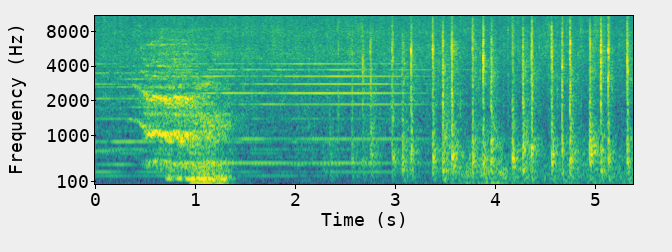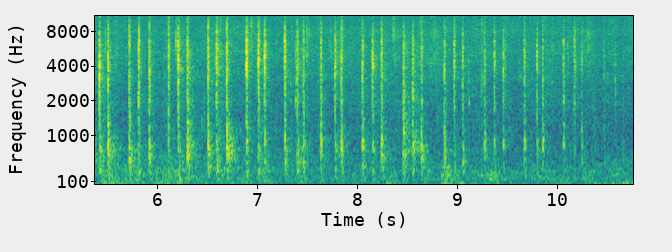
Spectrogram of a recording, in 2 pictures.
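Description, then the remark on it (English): A horse gives a loud, shrill whinny, then rapid hoofbeats clatter in a steady galloping rhythm for several seconds as Heathcliff rides off on Master Hindley's best horse. No one speaks. “Heathcliff's taken Master Hindley's best horse and he's gone.”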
